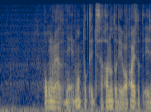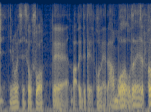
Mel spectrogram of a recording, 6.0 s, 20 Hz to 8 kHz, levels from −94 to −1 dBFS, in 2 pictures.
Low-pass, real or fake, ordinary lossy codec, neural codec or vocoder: 7.2 kHz; fake; none; autoencoder, 22.05 kHz, a latent of 192 numbers a frame, VITS, trained on many speakers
